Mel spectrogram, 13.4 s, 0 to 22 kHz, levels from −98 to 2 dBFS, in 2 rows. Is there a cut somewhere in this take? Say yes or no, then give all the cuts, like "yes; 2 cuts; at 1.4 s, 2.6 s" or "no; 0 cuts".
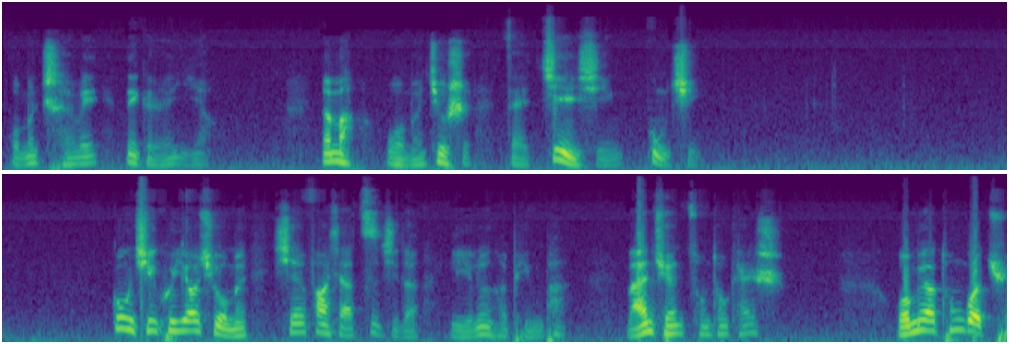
no; 0 cuts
